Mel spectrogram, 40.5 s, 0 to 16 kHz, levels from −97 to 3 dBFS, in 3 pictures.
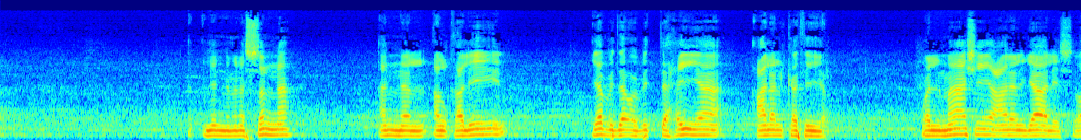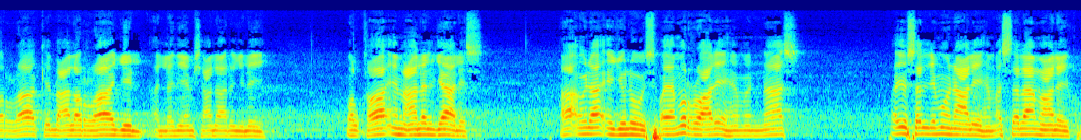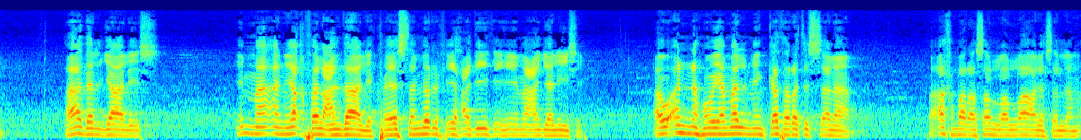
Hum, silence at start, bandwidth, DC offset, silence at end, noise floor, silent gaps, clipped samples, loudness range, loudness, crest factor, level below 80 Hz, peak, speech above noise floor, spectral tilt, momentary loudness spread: none; 0 s; 12 kHz; under 0.1%; 0 s; -47 dBFS; none; under 0.1%; 5 LU; -23 LUFS; 20 dB; -40 dBFS; -4 dBFS; 25 dB; -6.5 dB/octave; 19 LU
